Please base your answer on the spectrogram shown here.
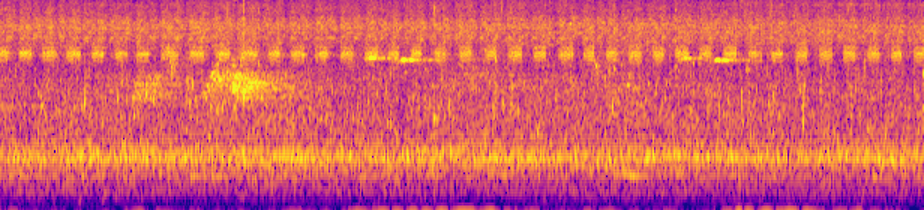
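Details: Japanese temple ambience of cicadas pulsing rhythmically in a rapid, even high buzz, several beats per second, layered over flowing water, with a faint chirp early on.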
